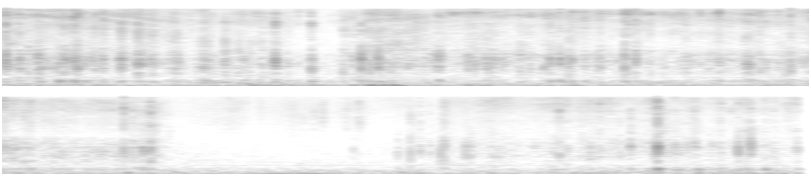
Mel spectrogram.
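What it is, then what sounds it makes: Faux leather box, tapped and scratched. Long red nails tap and scratch the top of a flat, hollow black box covered in embossed faux-crocodile leather. The result is a quiet, steady stream of dry, crinkly scratching with light, short taps scattered through it, and a soft low body under the texture.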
